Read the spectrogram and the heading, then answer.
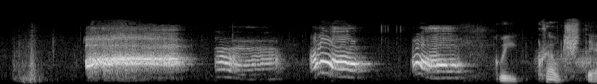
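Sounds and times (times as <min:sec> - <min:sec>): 
parrot squawking after cage cover removed: 0:00.8 - 0:05.9
speech: 0:05.0 - 0:05.9.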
